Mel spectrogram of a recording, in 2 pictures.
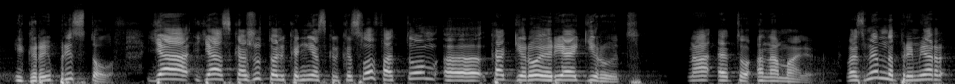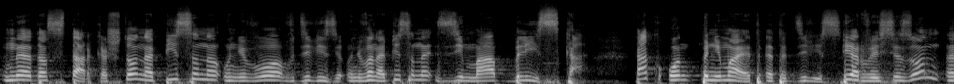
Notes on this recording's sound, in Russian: Запись доклада с первой в Москве научно-популярной конференции по «Игре престолов» при поддержке благотворительного фонда «Предание» и агентства исторических проектов «Ратоборцы».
